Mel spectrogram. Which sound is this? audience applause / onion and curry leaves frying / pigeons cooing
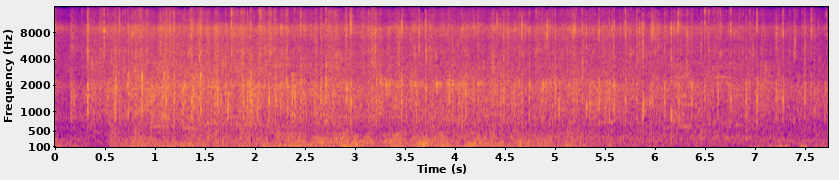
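audience applause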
